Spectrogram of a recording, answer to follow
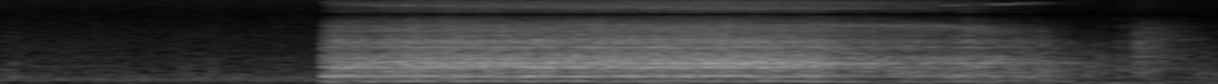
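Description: Electric countertop blender running: a steady motor whir that starts abruptly about a second in, runs for about two seconds and dies away near the end.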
